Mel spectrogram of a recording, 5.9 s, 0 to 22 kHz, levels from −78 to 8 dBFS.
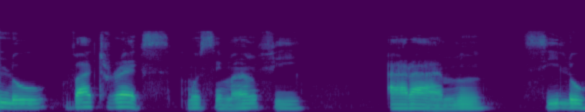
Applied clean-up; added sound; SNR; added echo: none; none; none; none.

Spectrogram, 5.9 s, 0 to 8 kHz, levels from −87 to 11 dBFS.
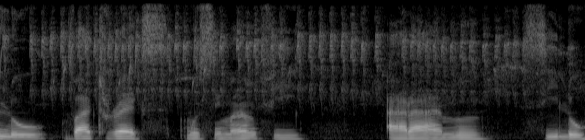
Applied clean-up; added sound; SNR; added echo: none; Bird; 19 dB; none.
